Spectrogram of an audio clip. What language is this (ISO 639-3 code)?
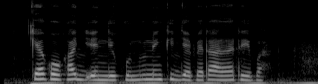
mas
